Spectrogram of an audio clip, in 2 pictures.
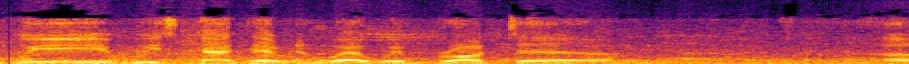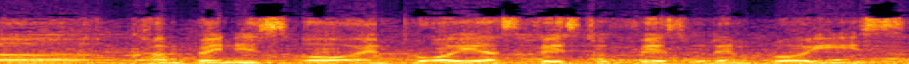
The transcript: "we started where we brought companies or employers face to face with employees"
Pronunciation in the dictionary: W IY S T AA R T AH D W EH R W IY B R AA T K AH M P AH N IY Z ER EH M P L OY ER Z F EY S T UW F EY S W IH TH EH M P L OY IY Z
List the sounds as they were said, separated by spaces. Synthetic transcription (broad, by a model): W IY S T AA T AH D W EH W W IY B R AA T K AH M P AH N IY S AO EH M P L OY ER S F EY S T UW F EY S W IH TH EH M P L OY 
